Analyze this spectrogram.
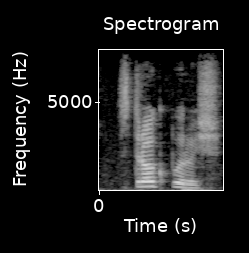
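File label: "стрӧгпырысь", Komi, female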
